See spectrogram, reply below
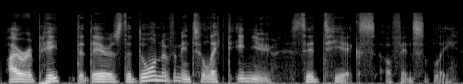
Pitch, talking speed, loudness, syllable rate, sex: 125 Hz, 205 wpm, -19 LUFS, 5.9 syllables/s, male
